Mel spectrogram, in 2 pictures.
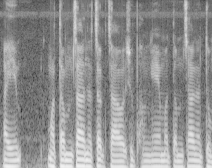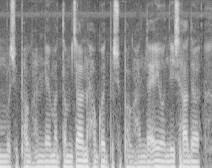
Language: Manipuri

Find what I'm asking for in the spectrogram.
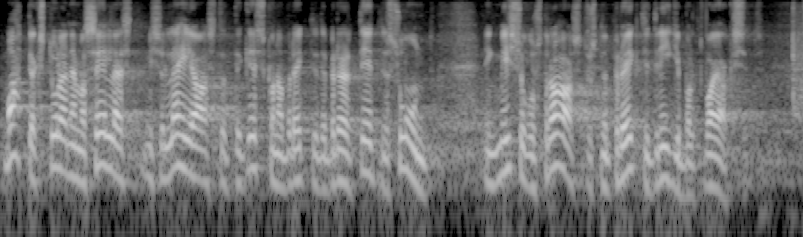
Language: Estonian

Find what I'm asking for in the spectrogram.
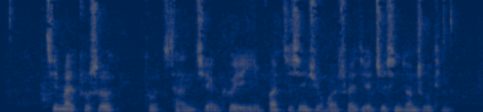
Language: Chinese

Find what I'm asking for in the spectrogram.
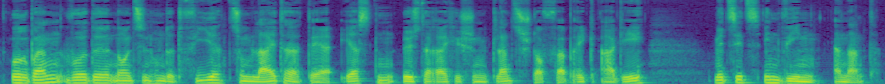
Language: German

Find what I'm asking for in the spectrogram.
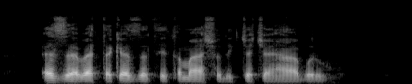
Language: Hungarian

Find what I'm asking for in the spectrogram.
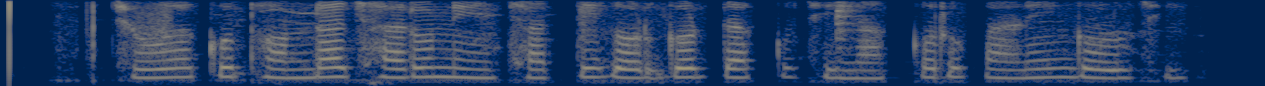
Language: Odia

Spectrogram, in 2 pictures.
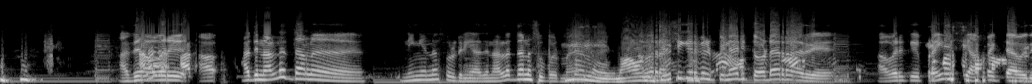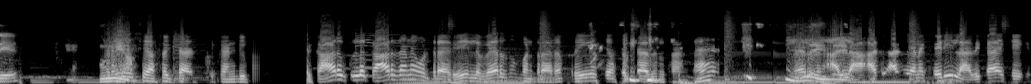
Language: Tamil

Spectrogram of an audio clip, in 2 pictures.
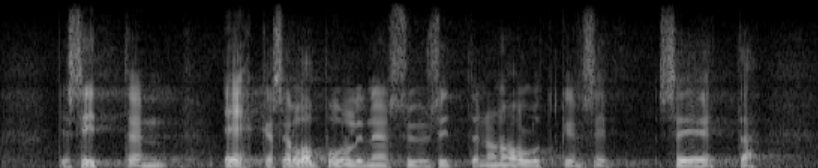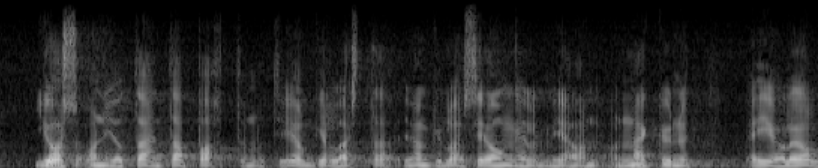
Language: Finnish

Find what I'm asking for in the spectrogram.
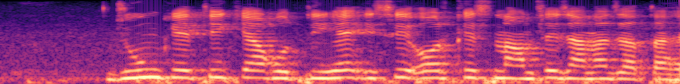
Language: Hindi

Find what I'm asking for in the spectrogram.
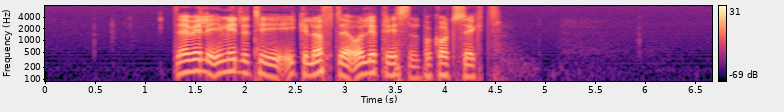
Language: Norwegian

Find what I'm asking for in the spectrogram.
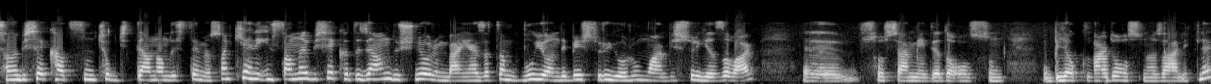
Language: Turkish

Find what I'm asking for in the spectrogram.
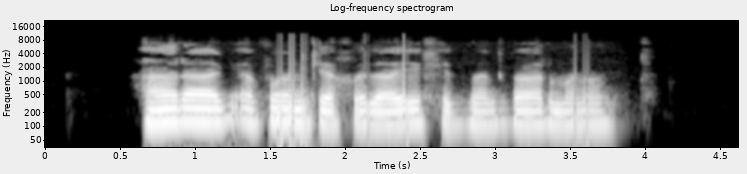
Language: Gawri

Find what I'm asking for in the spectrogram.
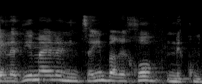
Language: Hebrew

